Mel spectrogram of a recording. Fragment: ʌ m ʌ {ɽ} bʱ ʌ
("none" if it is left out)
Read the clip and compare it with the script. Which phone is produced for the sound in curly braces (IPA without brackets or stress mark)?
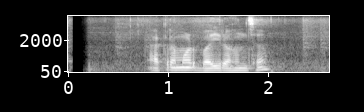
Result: ɽ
